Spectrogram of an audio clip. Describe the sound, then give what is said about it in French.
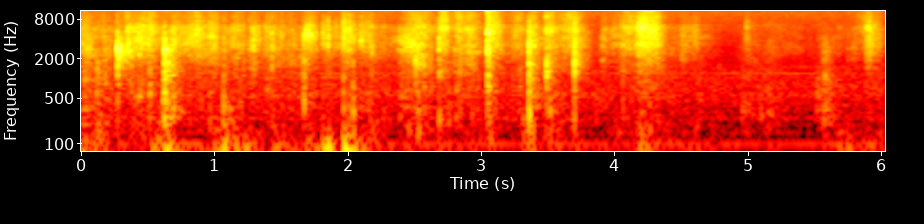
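A woman gathers and tidies her sheets of paper in her bedroom, with irregular rustles, crisp shuffles and a few light taps as sheets are stacked together. Nobody speaks. “Elle range ses feuilles.”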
